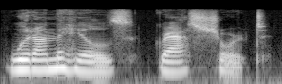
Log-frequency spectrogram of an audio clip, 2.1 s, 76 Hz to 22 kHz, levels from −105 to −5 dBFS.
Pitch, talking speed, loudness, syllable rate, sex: 190 Hz, 170 wpm, -17 LUFS, 3.3 syllables/s, female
